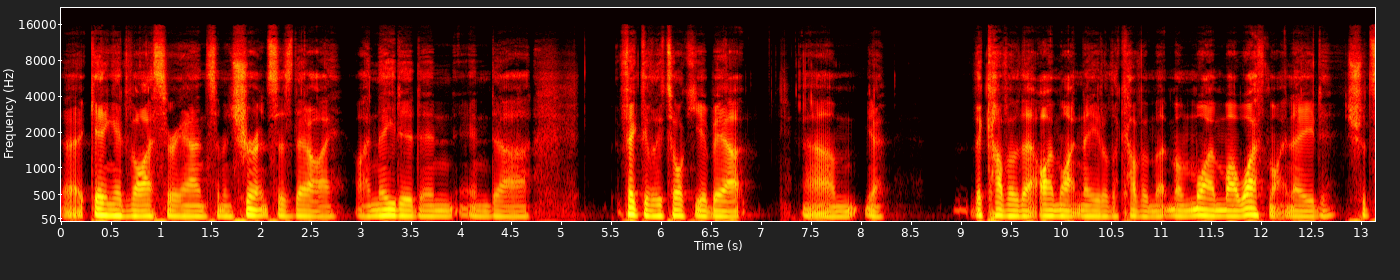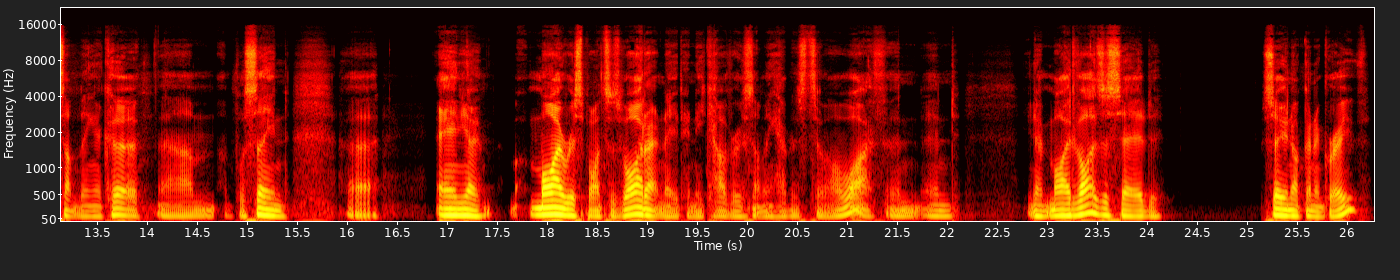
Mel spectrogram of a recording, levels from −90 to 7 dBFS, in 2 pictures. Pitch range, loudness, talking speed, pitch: 100-115 Hz, -22 LUFS, 160 wpm, 105 Hz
